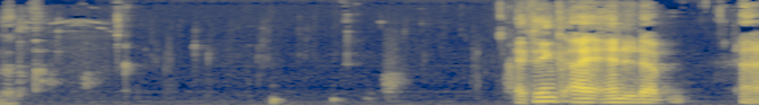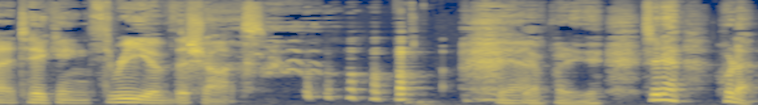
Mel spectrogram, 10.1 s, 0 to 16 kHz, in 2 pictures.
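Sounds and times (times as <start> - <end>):
faint chewing and biting of food: 0.2 - 3.5
speech: 3.4 - 6.9, 7.6 - 10.0.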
